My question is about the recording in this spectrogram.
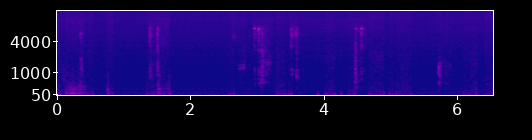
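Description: Near silence with about half a dozen faint, short clicks scattered through it.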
